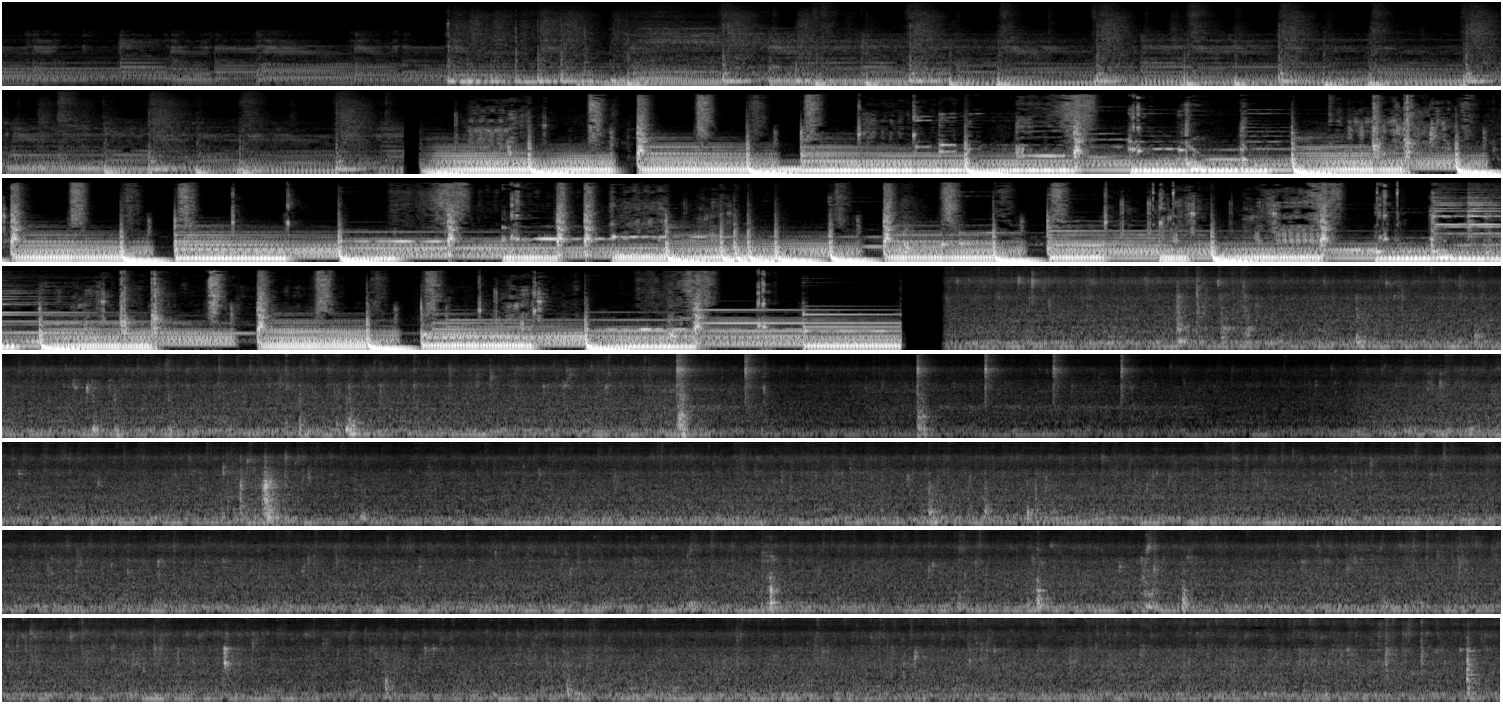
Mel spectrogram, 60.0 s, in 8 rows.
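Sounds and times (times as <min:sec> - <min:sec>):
ribs sizzling in a pan: 0:36.8 - 0:59.9.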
